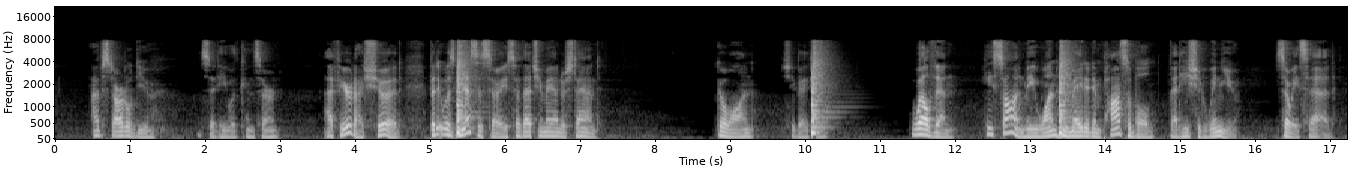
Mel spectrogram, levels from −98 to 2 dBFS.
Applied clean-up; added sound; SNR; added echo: none; Snare drum; 1 dB; none.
